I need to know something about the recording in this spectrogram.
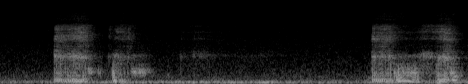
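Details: Snoring.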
